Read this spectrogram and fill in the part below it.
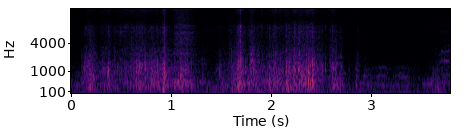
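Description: Plastic toy packages rustle and clatter as they are handled close by.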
